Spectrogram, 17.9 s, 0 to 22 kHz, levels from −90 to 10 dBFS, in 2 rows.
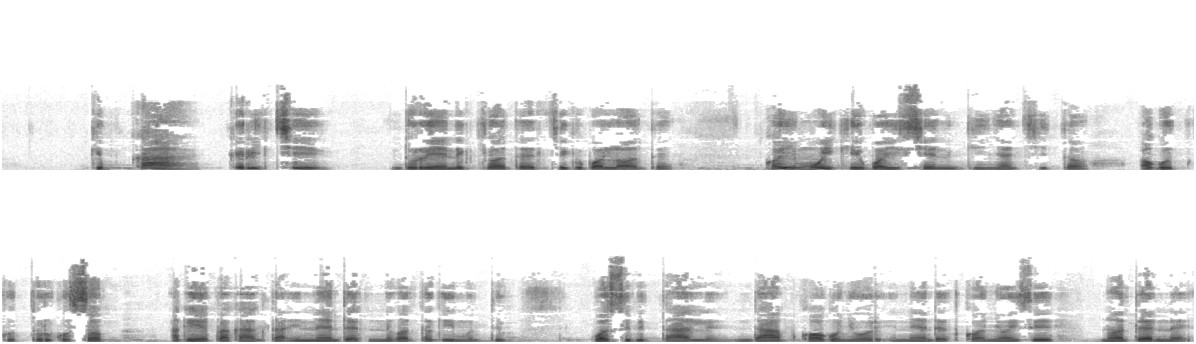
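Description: The speech was likely transcoded between lossy codecs: the sound points to a very low-rate HE-AAC encode, around 16 kbit/s, re-encoded as MP3 near 47 kbit/s. Throughout, nothing sounds above 11.2 kHz, and smeared, swirling first-codec artefacts are heard alongside the MP3's own warbling distortion.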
